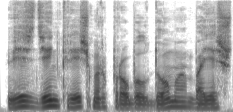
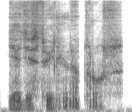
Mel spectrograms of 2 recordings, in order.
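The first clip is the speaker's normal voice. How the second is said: a quiet inner voice, much softer, almost to himself; hushed thought; 3 semitones lower, 9 dB quieter than usual. A narrator's reading. Krechmar admits to himself he is a coward, hushed and much softer. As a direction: say it under your breath as if only thinking it.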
